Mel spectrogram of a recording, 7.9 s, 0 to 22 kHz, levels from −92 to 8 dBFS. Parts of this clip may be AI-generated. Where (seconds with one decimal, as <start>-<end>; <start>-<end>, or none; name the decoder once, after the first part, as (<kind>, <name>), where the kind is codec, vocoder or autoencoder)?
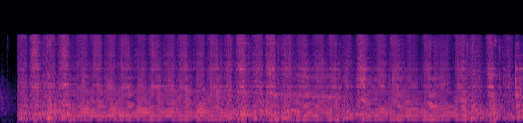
1.1-3.4 (vocoder, BigVGAN v2); 4.4-5.1; 5.5-7.0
